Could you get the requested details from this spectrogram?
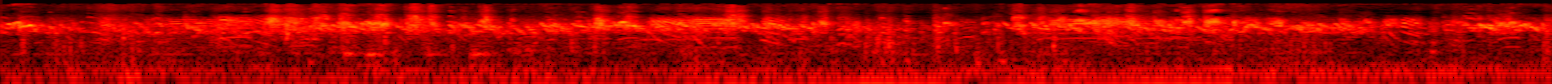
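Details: Java sparrow song within a busy chorus of many birds: bright, high twittering and repeated sharp chirps that overlap without pause, swelling in bursts, with faint low rustling below.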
